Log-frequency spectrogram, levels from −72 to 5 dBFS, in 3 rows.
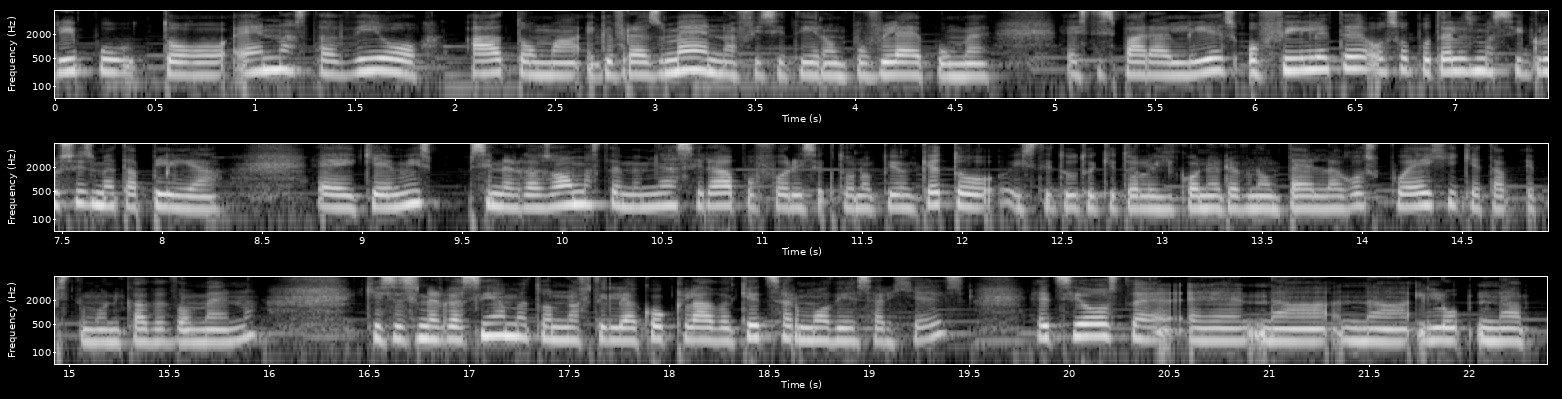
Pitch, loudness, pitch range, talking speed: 210 Hz, -14 LUFS, 195-235 Hz, 165 wpm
